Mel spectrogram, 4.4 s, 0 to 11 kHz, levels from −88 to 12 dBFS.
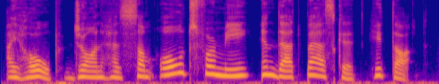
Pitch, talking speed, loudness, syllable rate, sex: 215 Hz, 180 wpm, -16 LUFS, 3.9 syllables/s, female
